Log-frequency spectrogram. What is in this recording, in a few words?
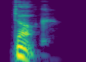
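"duck", Australian English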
